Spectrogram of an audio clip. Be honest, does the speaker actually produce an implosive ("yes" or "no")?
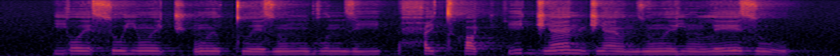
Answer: no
